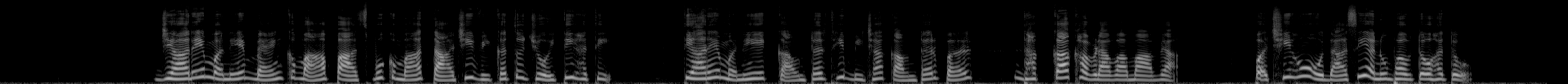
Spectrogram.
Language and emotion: Gujarati, sad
